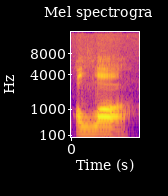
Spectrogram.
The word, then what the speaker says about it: Allah: If it is a fatha or dhamma, the rule is we attach a round sound, not a flat sound.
